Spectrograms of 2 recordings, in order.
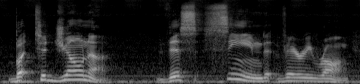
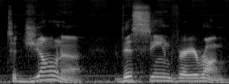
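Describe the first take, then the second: First: Slow, weighty reading of the key line; slow emphatic reading. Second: Said in the usual way. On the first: Shown as a demonstration. Preacher reading the key verse slowly to the youth. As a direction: lean on each word, slowly. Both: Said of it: "Here's, here's the part".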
